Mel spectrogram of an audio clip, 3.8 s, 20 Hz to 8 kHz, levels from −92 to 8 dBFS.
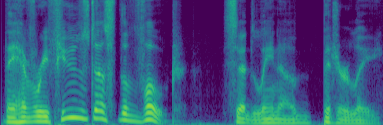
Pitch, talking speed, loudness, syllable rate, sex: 110 Hz, 140 wpm, -17 LUFS, 4.5 syllables/s, male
